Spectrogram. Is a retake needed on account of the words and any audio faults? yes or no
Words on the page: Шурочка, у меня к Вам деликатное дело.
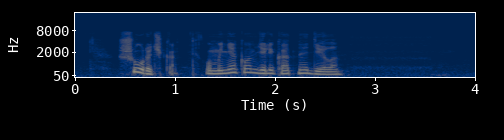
no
